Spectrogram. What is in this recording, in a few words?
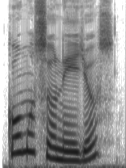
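what are they like, Spanish, female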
